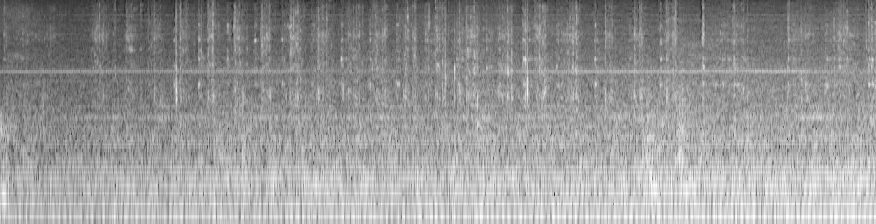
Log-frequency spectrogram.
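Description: Wire whisk beating thick chocolate batter in a ceramic bowl: a fast, steady run of light ticks as the wires strike the bowl, over a low hum.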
